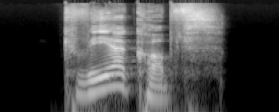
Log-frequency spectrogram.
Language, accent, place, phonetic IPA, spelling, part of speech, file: German, Germany, Berlin, [ˈkveːɐ̯ˌkɔp͡fs], Querkopfs, noun, De-Querkopfs.ogg
- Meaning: genitive singular of Querkopf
